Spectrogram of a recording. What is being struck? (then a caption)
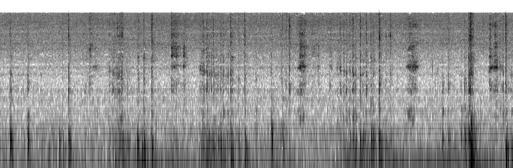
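Soap block scraped with a metal blade. A solid blue soap block with a flat cut face, held by fingers with long nails, is scraped with a gold metal blade that peels off crumbly shavings. Quiet, bright, crisp scratching and hissing are punctuated by many short, sharp ticks and crackles with almost no ring.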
